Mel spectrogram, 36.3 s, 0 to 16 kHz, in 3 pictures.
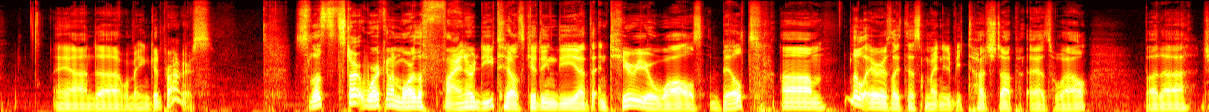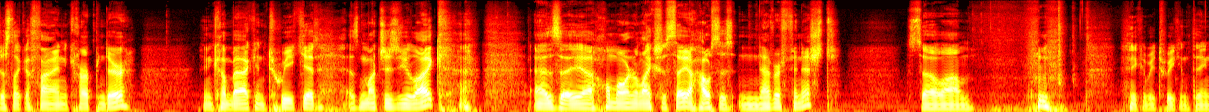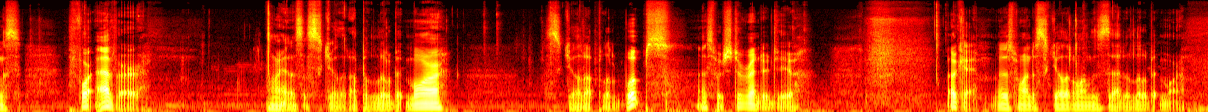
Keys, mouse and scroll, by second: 0.9-2.6 middle drag, 4.1-6.3 middle drag, 6.5-8.3 middle drag, 8.3 Tab, 12.0 Tab, 12.5 Tab, 17.3 a, 17.5 Tab, 18.6-21.3 drag, 20.0 Tab, 23.6 Tab, 24.4 s, 29.5 a, 29.8 shift+z, 34.5 s.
